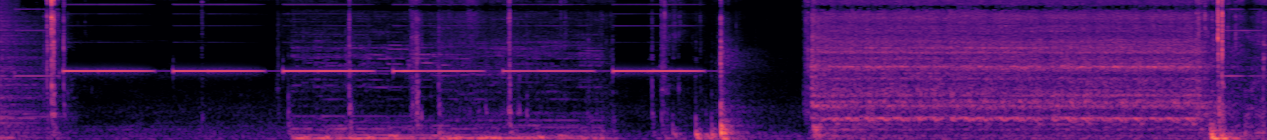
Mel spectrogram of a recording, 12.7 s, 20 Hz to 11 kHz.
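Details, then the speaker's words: 2017 Mitsubishi Mirage, fairly high miles: dash chimes, then several seconds of steady cranking that never fires; owner suspects it is flooded, flooring the throttle didn't help. "This one's flooded."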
